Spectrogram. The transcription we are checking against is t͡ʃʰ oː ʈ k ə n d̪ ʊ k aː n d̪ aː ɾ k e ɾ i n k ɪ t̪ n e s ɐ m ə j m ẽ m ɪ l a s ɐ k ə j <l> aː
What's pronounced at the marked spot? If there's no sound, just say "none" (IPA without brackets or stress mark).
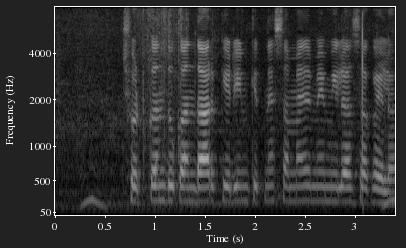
l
